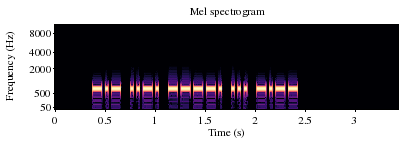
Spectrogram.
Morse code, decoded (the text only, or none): KF9SY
